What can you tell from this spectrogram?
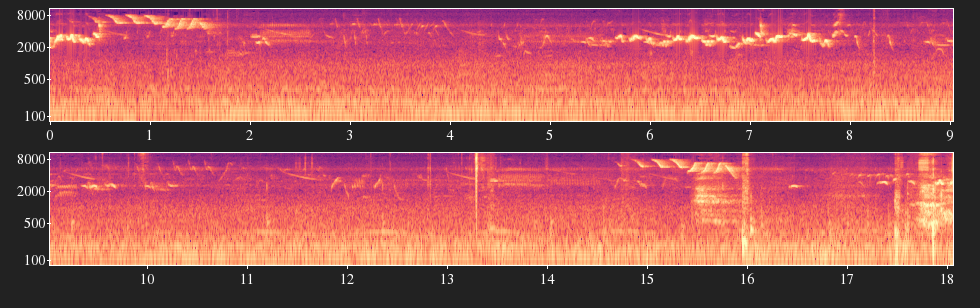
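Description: Songbirds singing: bursts of warbling chirps, with a high, quickly repeated descending trill twice, over a quiet background hum. A brief rustle comes near the end.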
